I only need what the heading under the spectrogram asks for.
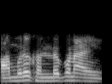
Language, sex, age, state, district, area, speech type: Marathi, other, 18-30, Maharashtra, Buldhana, rural, conversation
